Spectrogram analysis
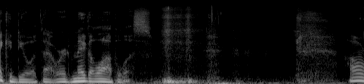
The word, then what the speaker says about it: megalopolis: far what's mega lapras how would you pronounce that word mega lapras megalopolis megalopolis megalopolis that's what it is megalopolis new word everybody megalopolis it's like a Cosmopolis megalopolis yeah I thought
